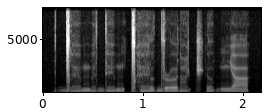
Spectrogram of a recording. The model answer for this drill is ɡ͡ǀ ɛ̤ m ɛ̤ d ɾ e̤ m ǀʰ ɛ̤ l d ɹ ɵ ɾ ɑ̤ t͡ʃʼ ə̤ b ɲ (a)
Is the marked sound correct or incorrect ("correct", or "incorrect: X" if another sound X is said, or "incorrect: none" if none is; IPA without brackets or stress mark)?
correct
